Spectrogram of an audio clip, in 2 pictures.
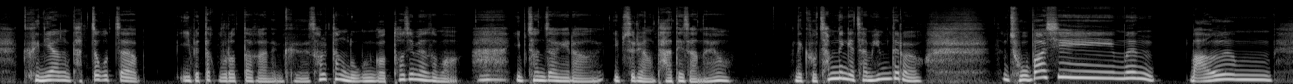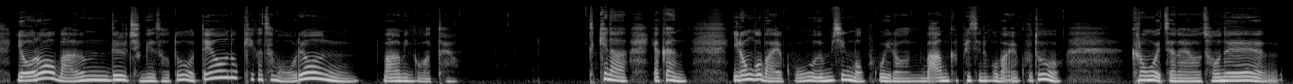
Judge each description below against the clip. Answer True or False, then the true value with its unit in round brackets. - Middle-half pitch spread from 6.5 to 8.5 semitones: False (5.6 semitones)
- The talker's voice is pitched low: False (175 Hz)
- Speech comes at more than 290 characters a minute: False (270 characters per minute)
